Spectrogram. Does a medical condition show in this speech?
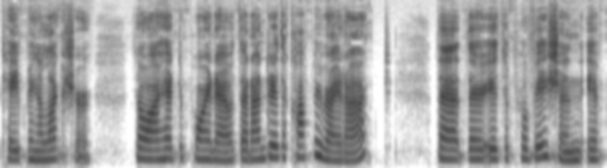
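Yes: profound hearing loss, congenital, bilateral; congenital profound hearing loss both ears, hearing aid right ear only, no fire alarm heard without it; wears hearing aid in right ear, used captioning and FM receiver in law school; talks very well despite profound hearing loss, did not talk until age four.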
